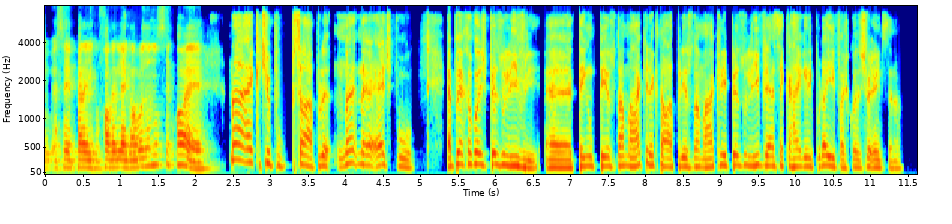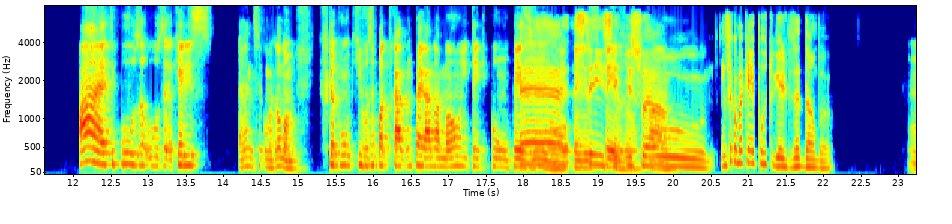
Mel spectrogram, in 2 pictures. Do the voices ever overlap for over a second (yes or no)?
yes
